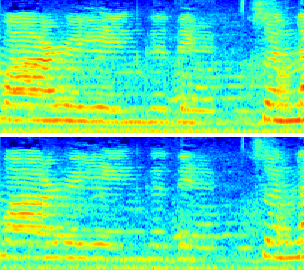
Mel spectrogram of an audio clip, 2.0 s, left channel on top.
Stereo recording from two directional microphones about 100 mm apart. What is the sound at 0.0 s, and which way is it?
Child singing, 25° right (ahead or behind).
